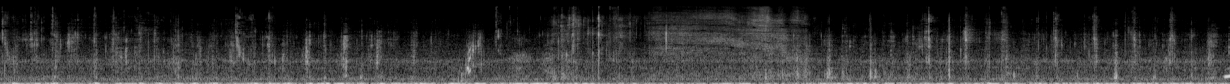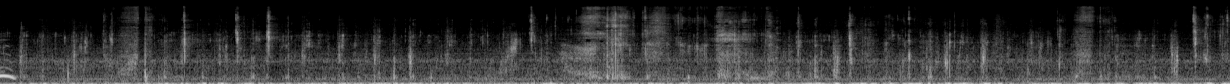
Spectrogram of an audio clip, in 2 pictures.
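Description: Close-miked chewing and biting of a crispy fried roll: irregular crunches and wet mouth clicks throughout.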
